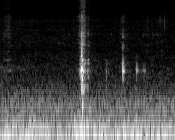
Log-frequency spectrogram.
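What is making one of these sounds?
A sharp knock sounds close by.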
